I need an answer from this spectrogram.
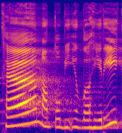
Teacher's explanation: karena ada Alif didahului baris fathah maka Kaf panjang dua harakat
